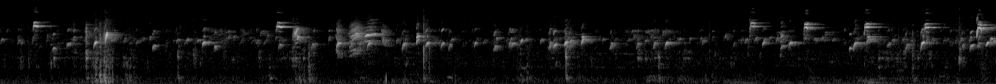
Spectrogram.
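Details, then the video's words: Several European goldfinches singing together, played to prompt a pet goldfinch to sing: dense, fast, high tinkling twitters and buzzy chirps overlapping without pause, with occasional sharp clicks and rustles. "بتبتة حسون جماعية رهيييبة"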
